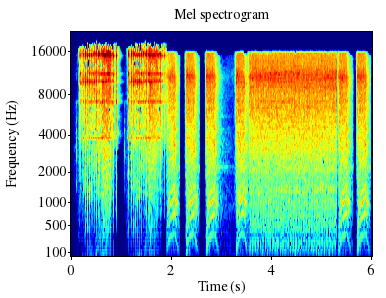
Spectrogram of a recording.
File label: nitro; cpf painelveiculo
